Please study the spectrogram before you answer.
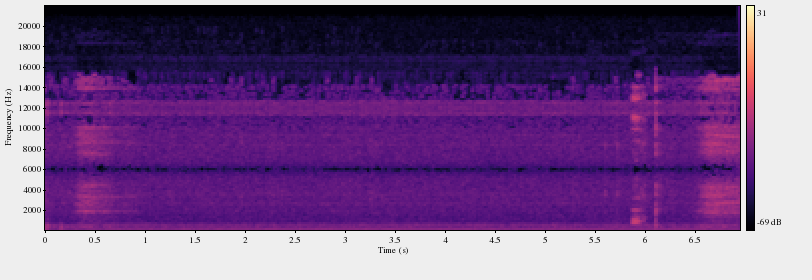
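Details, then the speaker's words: Whitfield pellet stove auger gearmotor, running by itself with the stove electronics disconnected: only a faint, steady low hum with no grinding or squeak; turning smoothly and quietly. "and now it's hard to hear because it's actually running nice and quiet"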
